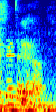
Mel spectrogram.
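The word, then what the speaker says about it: Santa Anna: It was Santa Ana. It would be the proper pronunciation.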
